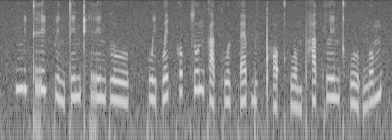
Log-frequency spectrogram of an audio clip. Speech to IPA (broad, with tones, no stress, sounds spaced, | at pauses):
ŋ i˥˩ ʔ t r i˥˩ ʔ p i˨˩ n t i˧ n kʰ r i˧ n p l uː˧ | k w i˨˩ t̚ w e˥˩ k̚ h o˥˩ k̚ s u˥˩ n k a˨˩ t̚ k w ɯ˨˩ k̚ ʔ ɛː˦˥ p̚ b e˨˩ k̚ pʰ ɔ˨˩ ʔ kʰ w o˩˦ m pʰ a˦˥ t̚ k l i˧ n kʰ w u˨˩ ʔ ŋ o˦˥ m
